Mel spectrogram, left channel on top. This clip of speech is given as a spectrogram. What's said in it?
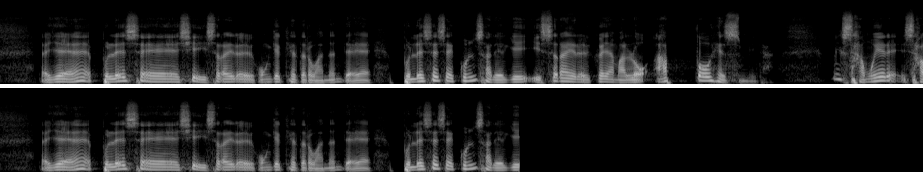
이제 블레셋이 이스라엘을 공격해 들어왔는데 블레셋의 군사력이 이스라엘을 그야말로 압도했습니다.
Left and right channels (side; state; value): right; drops out; at 5.2 s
